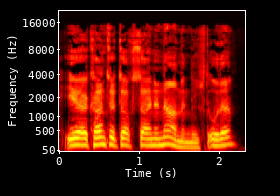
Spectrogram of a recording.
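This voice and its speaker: A male reader acts out a burly, shrewd storybook innkeeper. He pushes his voice up and out, loud and hearty. He blusters and commands with jovial, mock-stern authority, in a dry, close recording. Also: a little high, moderate pace, no room sound, pitched above the performer's own voice, natural voice. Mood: probing, stern. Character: big one-legged tavern keeper, jovial, shrewd, blustering. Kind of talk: acted audiobook character.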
